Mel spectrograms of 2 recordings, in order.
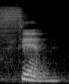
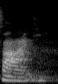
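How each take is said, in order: First: The vowel is short, rhyming with 'pin'. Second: The vowel is long, rhyming with 'line'. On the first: The speaker calls it wrong. "It's not pronounced sin" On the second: The speaker calls it right. "It is pronounced sign"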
